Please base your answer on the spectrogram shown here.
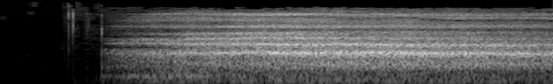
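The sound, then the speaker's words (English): A voice imitating deep, low breathing through the nose: one long, steady, breathy rush of air with a soft low rumble, fairly faint and without words. “she made like a, I don't want to say it's like a low roar, but she made like a low sound as she breathed in and out,”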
